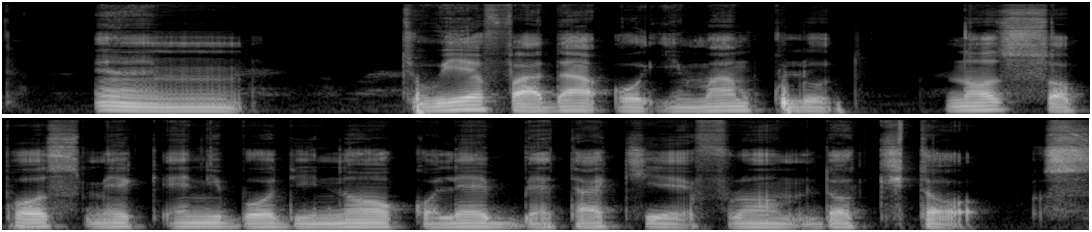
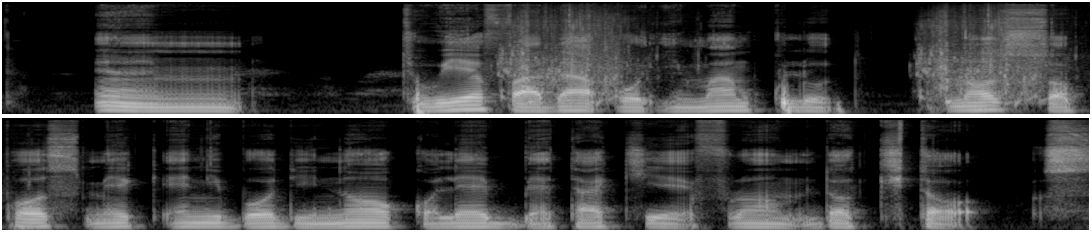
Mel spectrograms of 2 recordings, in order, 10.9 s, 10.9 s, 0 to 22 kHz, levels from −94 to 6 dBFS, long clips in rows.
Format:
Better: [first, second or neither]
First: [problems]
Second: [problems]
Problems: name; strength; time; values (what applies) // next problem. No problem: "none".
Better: first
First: none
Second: background sound (Splash, splatter); 10 dB below the speech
